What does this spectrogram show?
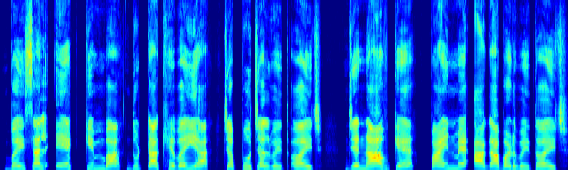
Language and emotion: Maithili, neutral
